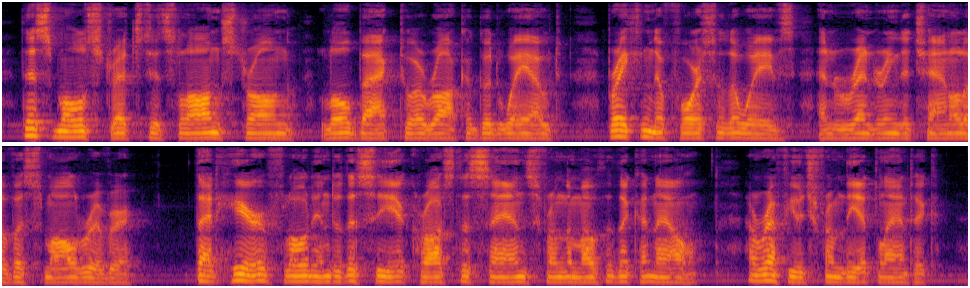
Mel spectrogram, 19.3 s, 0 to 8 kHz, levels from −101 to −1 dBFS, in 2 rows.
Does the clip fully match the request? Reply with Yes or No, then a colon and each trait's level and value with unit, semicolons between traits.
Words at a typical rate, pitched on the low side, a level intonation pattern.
Yes: average, 150 wpm; low, 100 Hz; narrow, 1.8 semitones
